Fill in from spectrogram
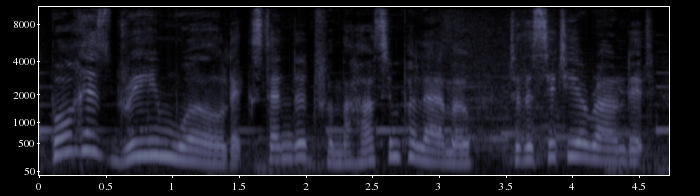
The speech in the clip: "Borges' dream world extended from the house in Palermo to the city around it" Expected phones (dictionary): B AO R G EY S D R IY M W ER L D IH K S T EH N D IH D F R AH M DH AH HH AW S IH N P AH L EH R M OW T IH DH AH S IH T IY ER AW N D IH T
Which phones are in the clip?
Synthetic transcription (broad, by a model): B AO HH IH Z D R IY M W ER L D IH K S T EH N D IH D F R AH M DH AH HH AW S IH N P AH L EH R M OW T IH DH AH S IH T IY ER AW N D IH T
